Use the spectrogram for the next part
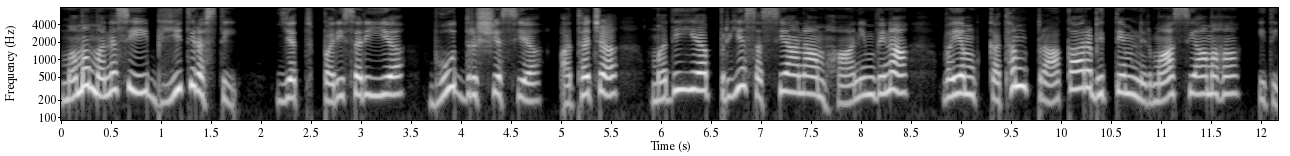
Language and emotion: Sanskrit, fearful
